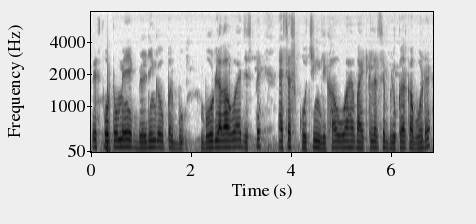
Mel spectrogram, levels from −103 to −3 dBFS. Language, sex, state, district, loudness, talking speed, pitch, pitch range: Hindi, male, Uttar Pradesh, Lucknow, -17 LUFS, 220 wpm, 135 Hz, 125-145 Hz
